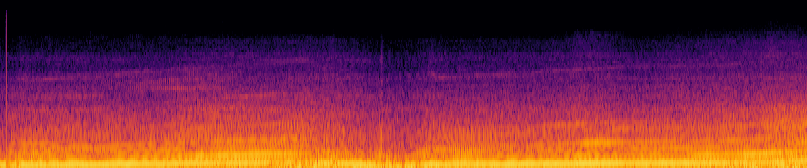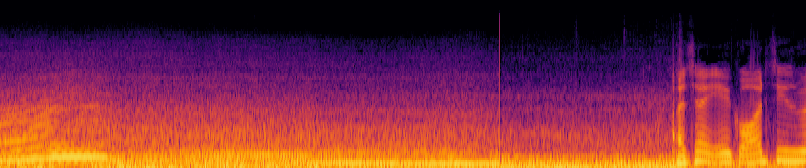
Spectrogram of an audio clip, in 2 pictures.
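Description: A motorcycle engine hums, rising in pitch as it speeds up and dipping at each gear change.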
